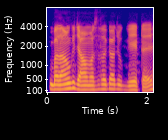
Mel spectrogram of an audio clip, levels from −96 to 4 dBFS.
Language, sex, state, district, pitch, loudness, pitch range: Urdu, male, Uttar Pradesh, Budaun, 155 Hz, -18 LUFS, 145-165 Hz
